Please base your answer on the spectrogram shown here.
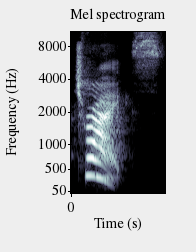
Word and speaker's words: tries: Então, eu vou tirar o y e acrescentar ies, vai ficar tries. Tries, lembrando que o E não é pronunciado.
